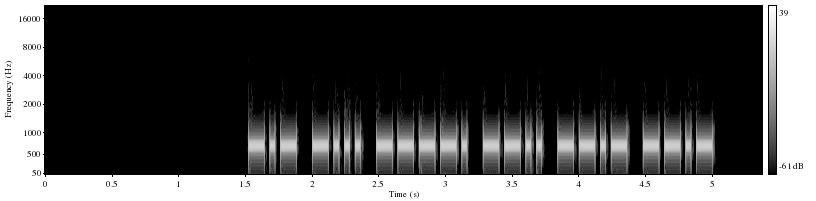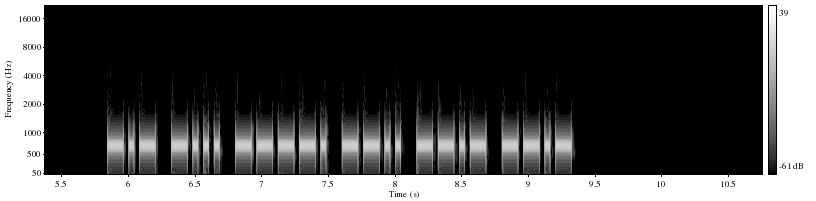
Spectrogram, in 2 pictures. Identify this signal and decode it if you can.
Morse code, heard as a keyed tone, about 29 wpm, 700 Hz. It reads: KB9ZQQ KB9ZQQ
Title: USA Call Signs - 6 Characters - Repeated 2x - 30wpm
